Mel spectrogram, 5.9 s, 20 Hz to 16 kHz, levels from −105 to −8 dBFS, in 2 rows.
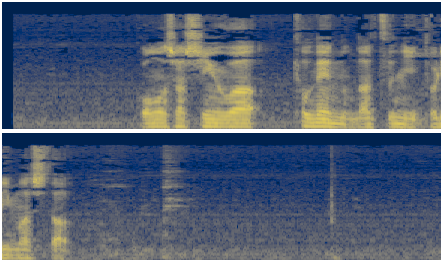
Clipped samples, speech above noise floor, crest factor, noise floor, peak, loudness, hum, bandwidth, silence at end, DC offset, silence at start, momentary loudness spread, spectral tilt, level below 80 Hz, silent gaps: under 0.1%; 32 dB; 22 dB; -53 dBFS; -2 dBFS; -21 LUFS; none; 11.5 kHz; 0.7 s; under 0.1%; 0.9 s; 25 LU; -4 dB/octave; -44 dBFS; none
